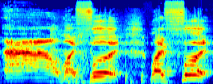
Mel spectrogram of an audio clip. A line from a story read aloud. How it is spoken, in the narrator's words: like laughing at you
